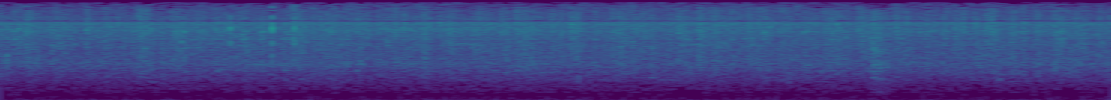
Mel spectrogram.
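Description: Light rain falling steadily: an even hiss with a few faint drop ticks.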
